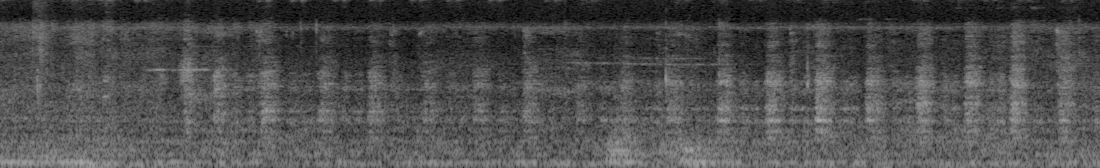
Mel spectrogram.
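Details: Soft, steady panting of a Labrador Retriever, fast airy breaths repeating through the whole stretch, set against a low background rumble.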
